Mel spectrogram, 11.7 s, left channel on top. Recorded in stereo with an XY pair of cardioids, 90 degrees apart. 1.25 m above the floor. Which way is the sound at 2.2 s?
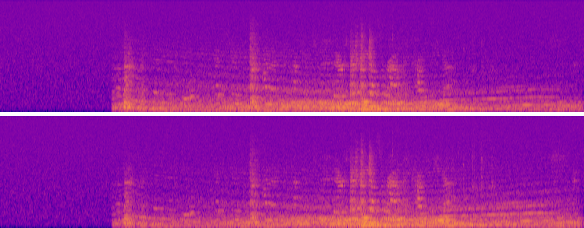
50° left.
